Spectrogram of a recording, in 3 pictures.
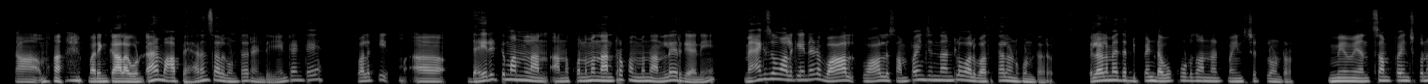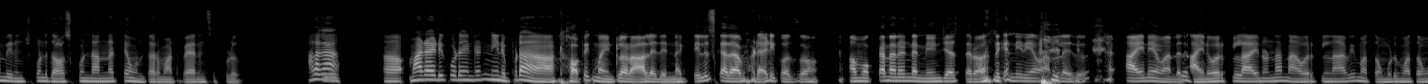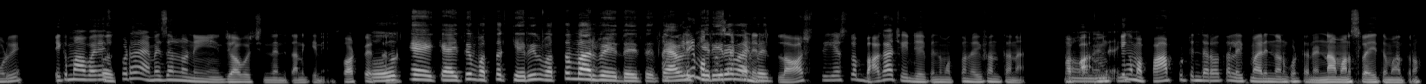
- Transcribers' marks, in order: in English: "పేరెంట్స్"; in English: "డైరెక్ట్"; in English: "మాక్సిమం"; in English: "డిపెండ్"; other noise; in English: "మైండ్‌సెట్‌లో"; in English: "పేరెంట్స్"; in English: "డాడీ"; laughing while speaking: "ఆ టాపిక్ మా ఇంట్లో రాలేదండి … అనలేదు ఆయన వర్క్‌లో"; in English: "టాపిక్"; in English: "డాడీ"; laugh; in English: "వర్క్‌లో"; in English: "వర్క్‌లో"; in English: "వైఫ్"; in English: "జాబ్"; in English: "కేరియర్"; in English: "ఫ్యామిలీ కేరియరె"; in English: "కేరియర్"; in English: "సెటిల్"; in English: "లాస్ట్ త్రీ ఇయర్స్‌లో"; in English: "చేంజ్"; in English: "లైఫ్"; in English: "లైఫ్"
- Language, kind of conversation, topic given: Telugu, podcast, కెరీర్ మార్చుకోవాలని అనిపిస్తే ముందుగా ఏ అడుగు వేయాలి?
